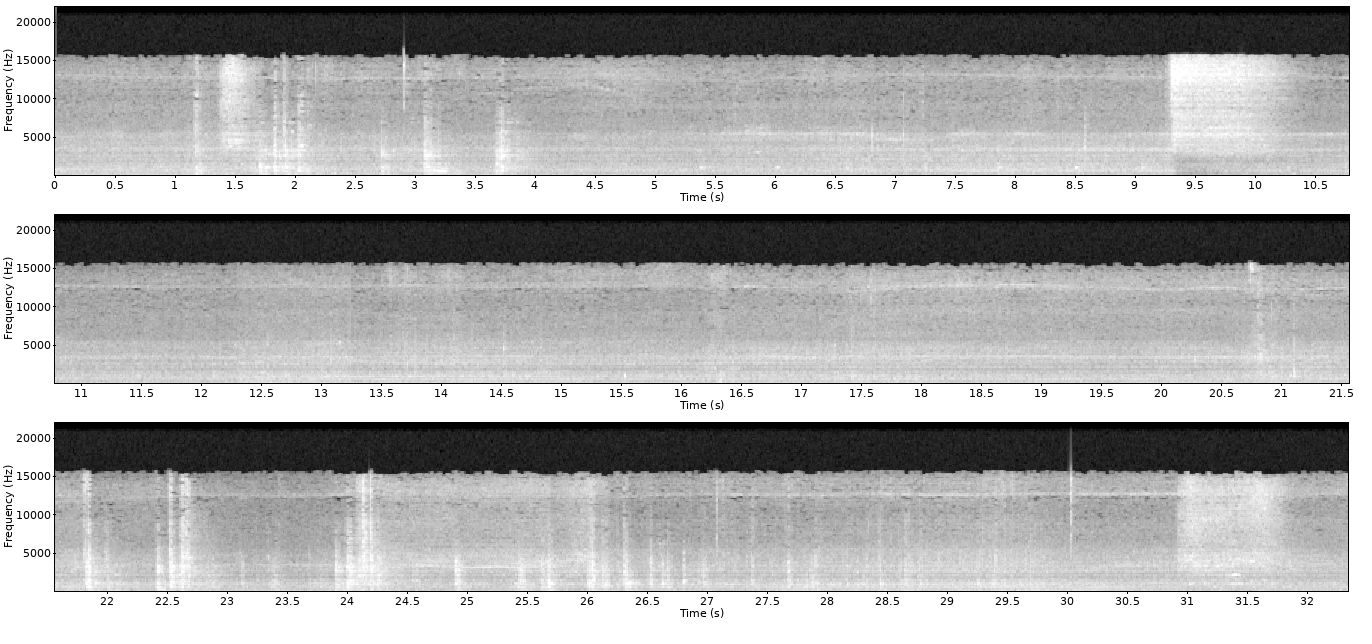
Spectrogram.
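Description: Log loader's diesel engine running steadily under load as its grapple handles logs, with clusters of knocks from logs striking each other near the start and again about two-thirds of the way in. A short sharp hiss comes about a third of the way in.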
